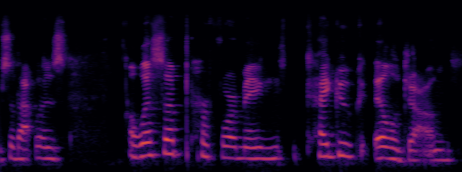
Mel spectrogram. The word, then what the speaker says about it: Taeguk Iljang: So that was Alyssa performing Taeguk Iljang. That is the correct way to say this form.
